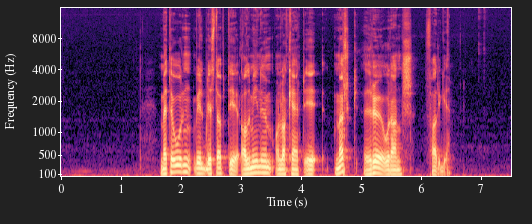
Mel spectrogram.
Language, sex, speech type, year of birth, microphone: Norwegian, male, read, 1983, Sennheiser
